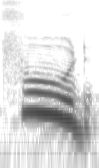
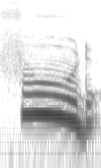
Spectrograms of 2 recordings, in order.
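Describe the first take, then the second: First: The vowel is a long oo sound. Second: The vowel is a long oo sound.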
